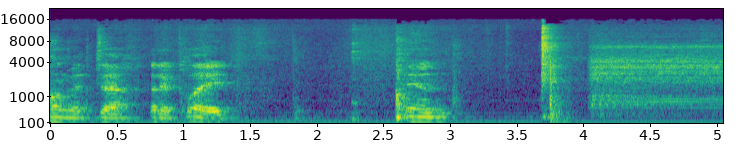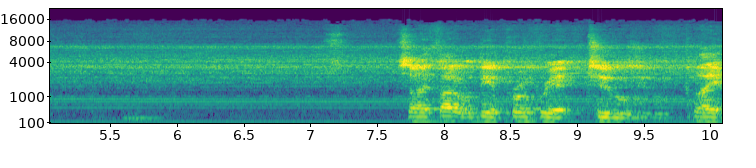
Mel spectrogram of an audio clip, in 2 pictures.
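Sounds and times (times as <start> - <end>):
electrical hum with faint whine: 0.0 - 10.0.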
